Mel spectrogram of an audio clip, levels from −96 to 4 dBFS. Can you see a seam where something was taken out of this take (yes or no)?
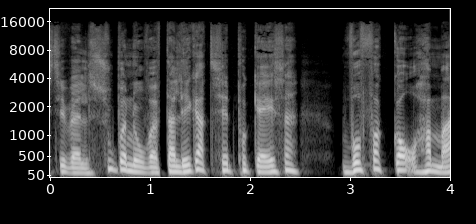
yes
